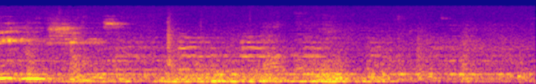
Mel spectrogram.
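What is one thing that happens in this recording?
A level crossing bell rings and fades behind.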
